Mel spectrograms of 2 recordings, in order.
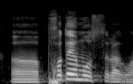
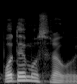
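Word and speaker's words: Podemos: 그런데 포데모스라고 하는 유명하죠. 예 15M이라고 하는 그런 운동을 바탕으로 발음이 좀 틀렸어요. 원래 뽀데모스라고 있어요.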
